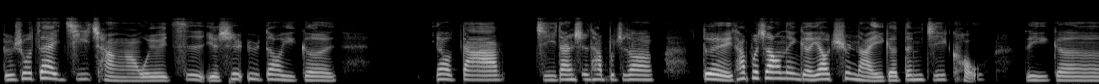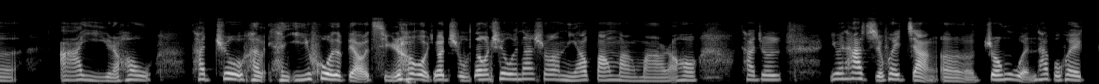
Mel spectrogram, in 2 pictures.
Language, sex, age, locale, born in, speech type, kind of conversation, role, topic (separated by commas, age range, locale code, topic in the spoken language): Chinese, female, 35-39, zh-TW, Taiwan, conversation, podcast, guest, 你在本地有没有遇到过热心的陌生人？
